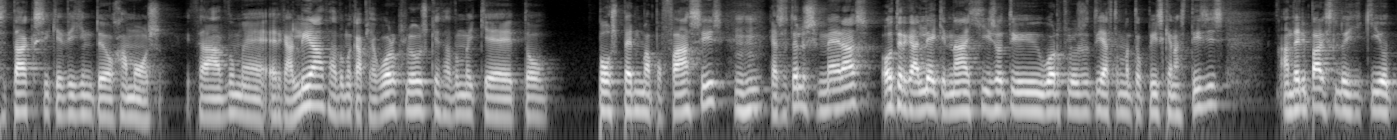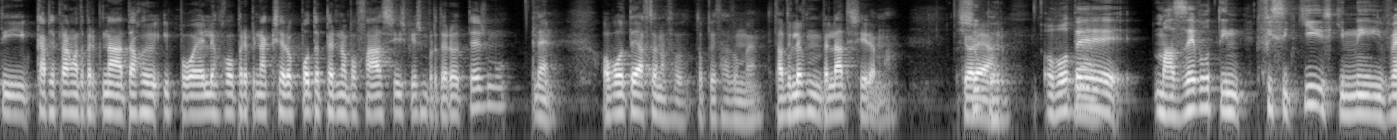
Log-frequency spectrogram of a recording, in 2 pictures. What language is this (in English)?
Greek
